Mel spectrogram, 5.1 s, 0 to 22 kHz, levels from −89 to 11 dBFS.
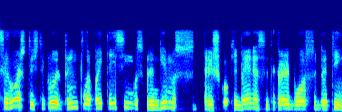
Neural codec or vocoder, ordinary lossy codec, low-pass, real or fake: codec, 44.1 kHz, 2.6 kbps, DAC; MP3, 64 kbps; 7.2 kHz; fake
